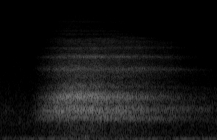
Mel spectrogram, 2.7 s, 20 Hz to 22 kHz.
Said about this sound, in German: Dann nimm 3 ganz tiefe, bewusste Atemzüge.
